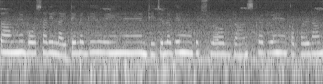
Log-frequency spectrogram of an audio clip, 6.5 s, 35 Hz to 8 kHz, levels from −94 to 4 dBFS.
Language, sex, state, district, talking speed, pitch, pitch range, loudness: Hindi, female, Uttar Pradesh, Jalaun, 175 wpm, 260 Hz, 245-265 Hz, -13 LUFS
